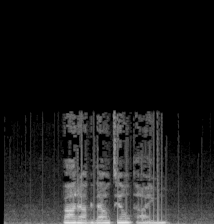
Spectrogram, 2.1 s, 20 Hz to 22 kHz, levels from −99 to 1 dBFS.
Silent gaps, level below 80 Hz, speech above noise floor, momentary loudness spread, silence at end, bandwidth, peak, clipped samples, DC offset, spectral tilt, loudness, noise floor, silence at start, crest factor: none; -46 dBFS; 30 dB; 8 LU; 0.45 s; 11 kHz; -6 dBFS; under 0.1%; under 0.1%; -7 dB/octave; -20 LUFS; -49 dBFS; 0.65 s; 14 dB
